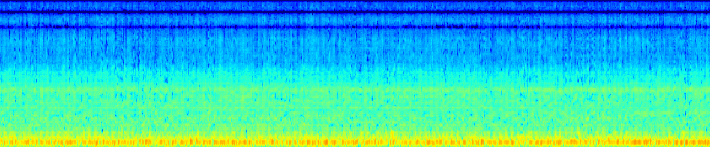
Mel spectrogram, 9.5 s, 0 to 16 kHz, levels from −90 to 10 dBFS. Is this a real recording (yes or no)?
no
